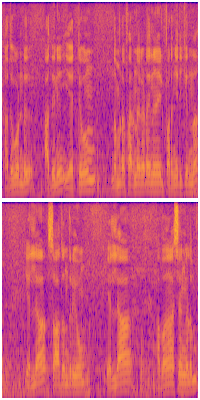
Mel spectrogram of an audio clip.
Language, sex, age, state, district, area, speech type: Malayalam, male, 45-60, Kerala, Alappuzha, rural, spontaneous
